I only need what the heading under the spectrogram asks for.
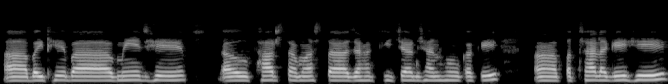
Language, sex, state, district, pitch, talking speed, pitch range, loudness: Chhattisgarhi, female, Chhattisgarh, Jashpur, 190 Hz, 155 wpm, 185-200 Hz, -19 LUFS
